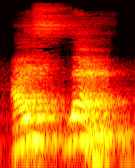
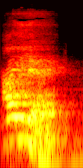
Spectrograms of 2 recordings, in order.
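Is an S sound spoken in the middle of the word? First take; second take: yes; no. First: An S sound is pronounced in the middle. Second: No S sound is pronounced in the middle. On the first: The speaker calls it wrong. "not Iceland" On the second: The speaker calls it right. "Here S is silent"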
